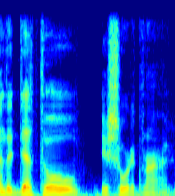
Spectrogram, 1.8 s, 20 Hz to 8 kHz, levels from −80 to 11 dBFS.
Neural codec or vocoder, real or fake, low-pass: codec, 16 kHz, 1 kbps, FunCodec, trained on Chinese and English, 50 frames a second; fake; 7.2 kHz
